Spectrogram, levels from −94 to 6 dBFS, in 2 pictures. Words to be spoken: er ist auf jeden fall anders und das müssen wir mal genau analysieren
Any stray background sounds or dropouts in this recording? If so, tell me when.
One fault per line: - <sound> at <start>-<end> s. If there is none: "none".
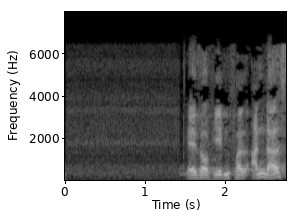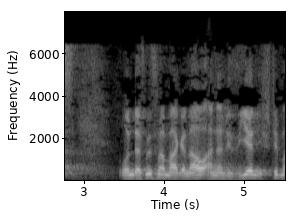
none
